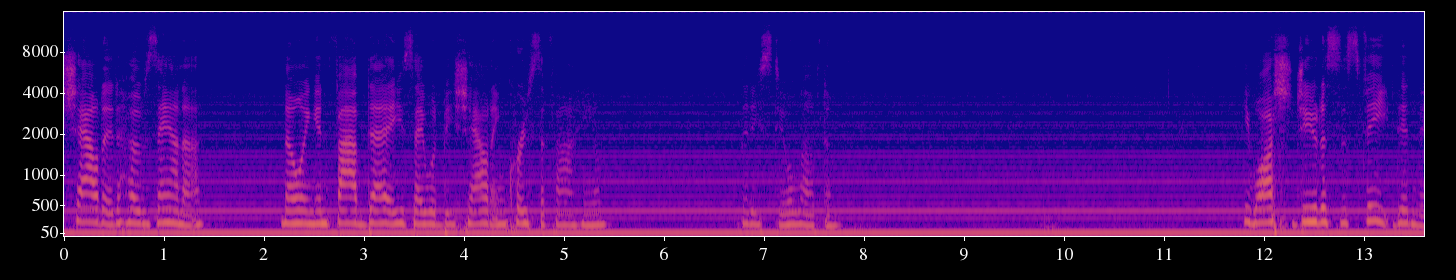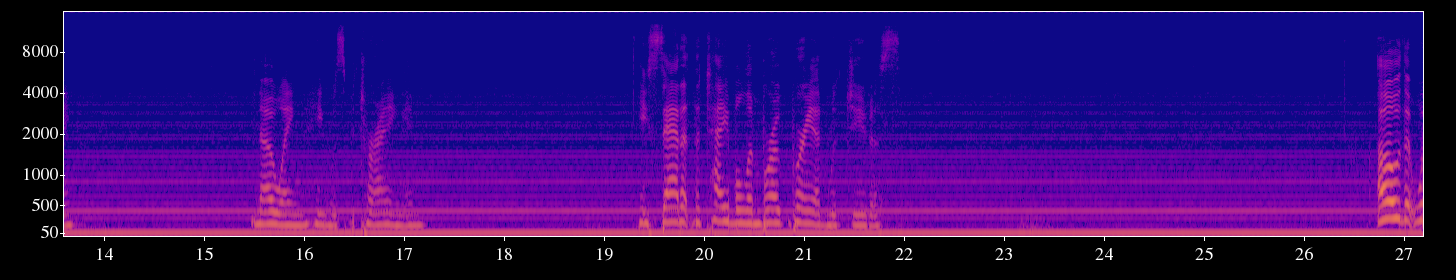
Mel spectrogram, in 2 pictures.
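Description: A woman speaks slowly and expressively into a microphone through loudspeakers, with pauses between phrases.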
